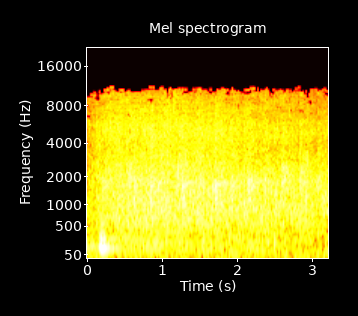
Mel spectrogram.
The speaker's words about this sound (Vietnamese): Quý vị trả lời rất hay, cho Tràng pháo tay nữa đi.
